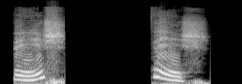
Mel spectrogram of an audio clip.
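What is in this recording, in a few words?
"fish", British English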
